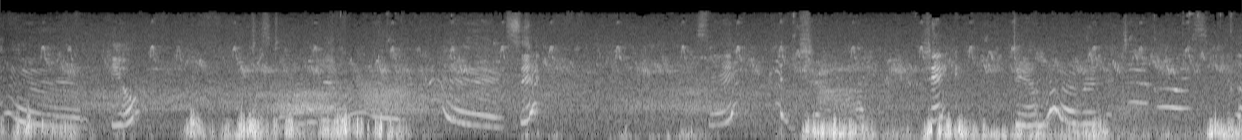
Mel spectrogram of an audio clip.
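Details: Male Australian Shepherd puppy, black tri, six weeks old, at a licensed Oklahoma breeding farm: a string of thin, curving whimpers that rise then drop sharply, several in quick succession, with people talking in the second half.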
